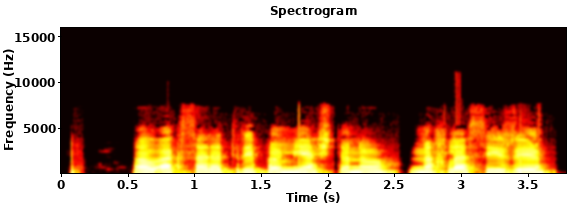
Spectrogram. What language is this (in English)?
Pashto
